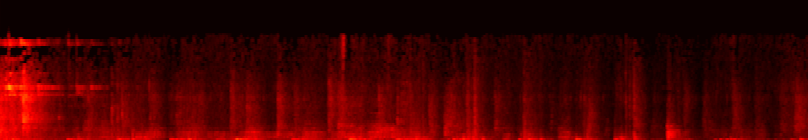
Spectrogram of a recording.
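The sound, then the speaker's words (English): A dog being let out moves about, its claws tapping the floor in quick irregular steps, with soft whimpers and panting breaths mixed in; no one speaks. “Yeah, just let the dog out.”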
